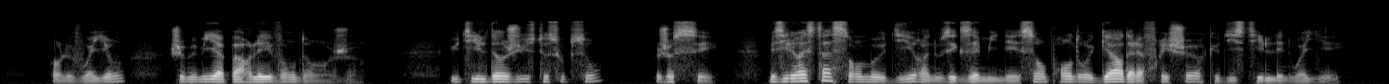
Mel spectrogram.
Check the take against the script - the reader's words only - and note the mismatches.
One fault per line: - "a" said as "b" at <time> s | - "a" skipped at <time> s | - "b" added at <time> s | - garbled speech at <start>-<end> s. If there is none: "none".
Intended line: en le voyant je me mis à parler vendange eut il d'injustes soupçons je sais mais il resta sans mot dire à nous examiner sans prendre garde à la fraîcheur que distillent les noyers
none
